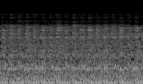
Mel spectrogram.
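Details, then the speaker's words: 1973 VW Super Beetle air-cooled flat-four after new valve cover gaskets and an oil change with STP additive, oil pressure reaching 60: lukewarm idle just under 700 rpm, a low even loping beat, started without throttle. "kind of a lukewarm Idol just to touch under 700 I didn't have to put my foot on the gas to crank it up which is good sign"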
